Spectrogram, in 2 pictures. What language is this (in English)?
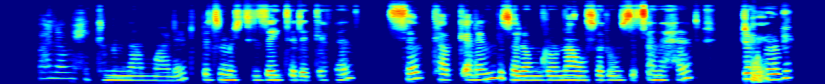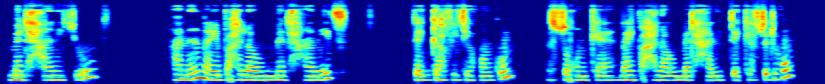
Tigrinya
